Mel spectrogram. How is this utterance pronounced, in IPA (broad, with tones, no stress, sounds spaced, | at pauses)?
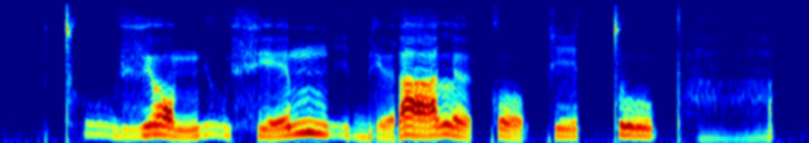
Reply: tʰ ṳ˦˨ vʲ ɔ˦˨ mʲ ṳ˦˨ fʲ e˨˥ mː i̤˦˨ bʲ ɘ˨˩˦ ɾ a˨˥ l ɘ˨˩˦ k o˨˩˦ k i˨˥ tː u˦˨ pʰ a̤˨˩˦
